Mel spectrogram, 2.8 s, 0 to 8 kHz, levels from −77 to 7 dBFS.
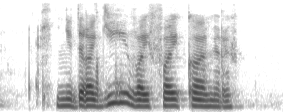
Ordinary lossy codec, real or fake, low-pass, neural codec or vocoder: AAC, 48 kbps; fake; 7.2 kHz; vocoder, 22.05 kHz, 80 mel bands, HiFi-GAN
